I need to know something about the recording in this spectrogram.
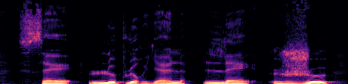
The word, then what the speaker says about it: jeux: Quand vous le mettez avec le X, c'est le pluriel, les jeux. J-E-U-X, qu'on ne prononce pas.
